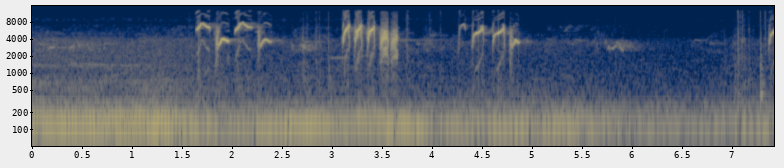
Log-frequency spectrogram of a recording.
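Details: Calls of a female Java sparrow meant to draw singing from a male: three short bursts of high, slurred chirps and clipped ticks spaced over several seconds, over low background rumble.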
